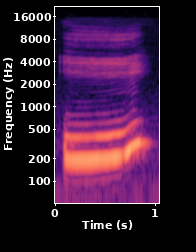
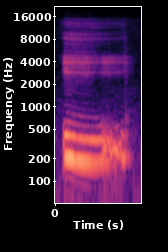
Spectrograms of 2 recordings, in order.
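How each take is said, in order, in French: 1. La hauteur monte du milieu vers le haut. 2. La hauteur descend bas, puis remonte.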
